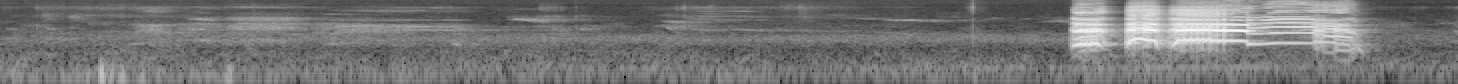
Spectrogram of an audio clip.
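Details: Cochin rooster crowing in a park: after about five seconds of near quiet with faint distant sounds, one loud, harsh, harmonic crow of several syllables, ending in a wavering drawn-out note.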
